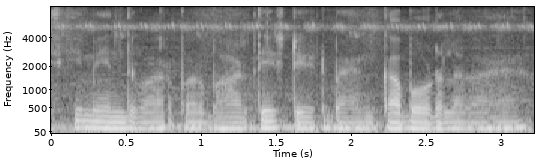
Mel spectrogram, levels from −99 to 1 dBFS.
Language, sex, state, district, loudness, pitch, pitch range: Hindi, male, Uttar Pradesh, Saharanpur, -17 LUFS, 100 Hz, 95-105 Hz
